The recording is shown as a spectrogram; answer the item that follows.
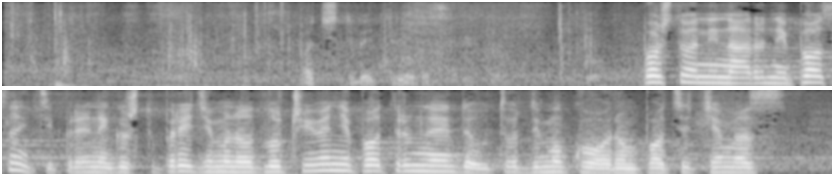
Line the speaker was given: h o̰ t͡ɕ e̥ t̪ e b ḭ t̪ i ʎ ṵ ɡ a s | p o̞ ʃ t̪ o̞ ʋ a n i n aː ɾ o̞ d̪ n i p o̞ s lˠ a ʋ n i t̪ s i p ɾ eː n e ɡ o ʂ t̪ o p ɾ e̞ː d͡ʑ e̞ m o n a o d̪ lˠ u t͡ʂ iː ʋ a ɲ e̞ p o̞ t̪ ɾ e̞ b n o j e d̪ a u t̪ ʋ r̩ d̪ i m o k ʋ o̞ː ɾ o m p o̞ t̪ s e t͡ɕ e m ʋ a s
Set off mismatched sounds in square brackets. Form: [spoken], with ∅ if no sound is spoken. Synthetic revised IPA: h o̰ t͡ɕ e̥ t̪ e b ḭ t̪ i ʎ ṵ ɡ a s | p o̞ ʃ t̪ o̞ ʋ a n i n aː ɾ o̞ d̪ n i p o̞ s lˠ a [∅] n i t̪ s i p ɾ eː n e ɡ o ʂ t̪ o p ɾ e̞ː d͡ʑ e̞ m o n a o d̪ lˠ u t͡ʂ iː ʋ a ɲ e̞ p o̞ t̪ ɾ e̞ b n o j e d̪ a u t̪ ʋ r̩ d̪ i m o k ʋ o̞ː ɾ o m p o̞ t̪ s e t͡ɕ [a] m ʋ a s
